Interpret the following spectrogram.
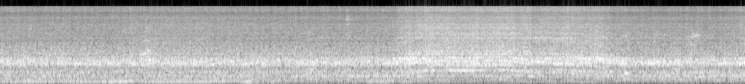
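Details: Honda Beat FI eSP eco scooter engine revving with a coarse, uneven rasp over the running note; rough engine noise, cause not identified.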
